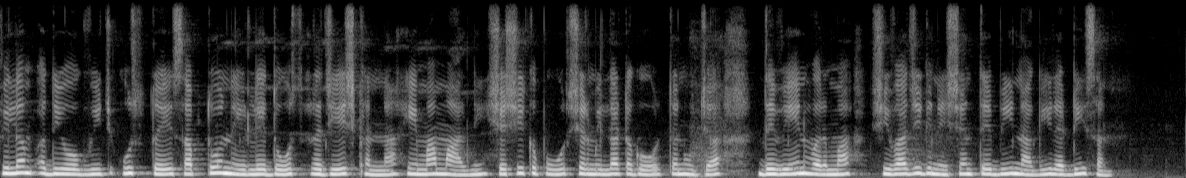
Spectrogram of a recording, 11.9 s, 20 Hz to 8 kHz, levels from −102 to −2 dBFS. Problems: none marked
